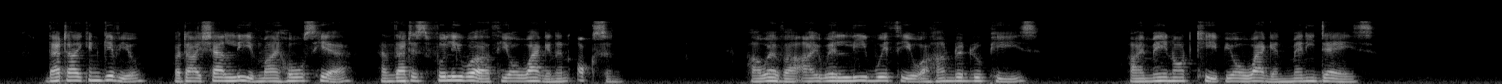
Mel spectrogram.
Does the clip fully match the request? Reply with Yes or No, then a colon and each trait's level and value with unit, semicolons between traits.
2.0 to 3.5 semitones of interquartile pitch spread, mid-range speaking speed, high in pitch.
No: average, 2.9 semitones; average, 150 wpm; medium, 155 Hz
